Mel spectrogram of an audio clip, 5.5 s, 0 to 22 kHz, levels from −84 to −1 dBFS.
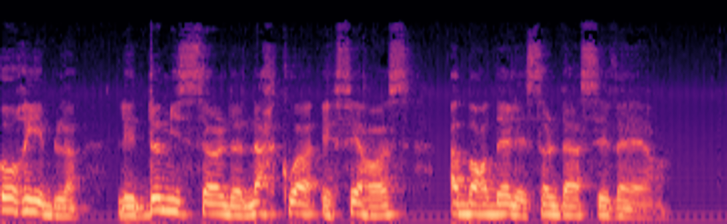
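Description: Mains buzz at 50 Hz runs throughout, about 30 dB below the speech: switching spikes every half-cycle leave harmonics into the kilohertz range, heard as a steady raspy buzz.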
